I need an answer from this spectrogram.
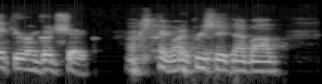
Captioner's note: chuckles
